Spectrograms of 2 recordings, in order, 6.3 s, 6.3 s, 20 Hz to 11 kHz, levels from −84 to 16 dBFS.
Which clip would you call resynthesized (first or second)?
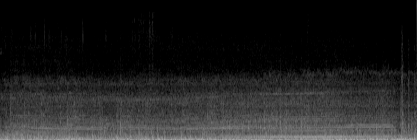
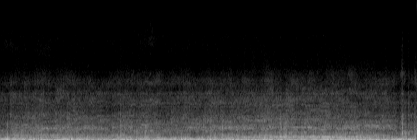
second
